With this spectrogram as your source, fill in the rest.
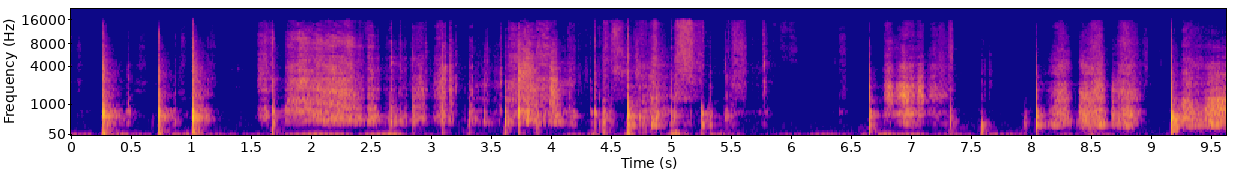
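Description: Fingernails scratch and tap the edge and front face of a small white cardboard Chromecast box. Sharp, dry taps alternate with longer bright, rustling scratch passages, separated by short silent gaps. The clicks are crisp and die away almost instantly.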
